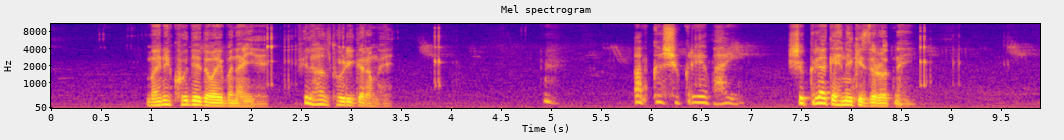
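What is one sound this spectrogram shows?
A young man speaks calmly and playfully nearby.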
